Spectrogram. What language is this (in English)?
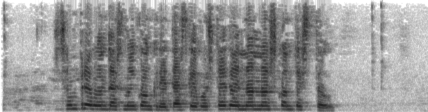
Galician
